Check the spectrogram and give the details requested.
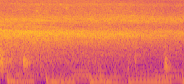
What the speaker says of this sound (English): you can take the steam out manually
